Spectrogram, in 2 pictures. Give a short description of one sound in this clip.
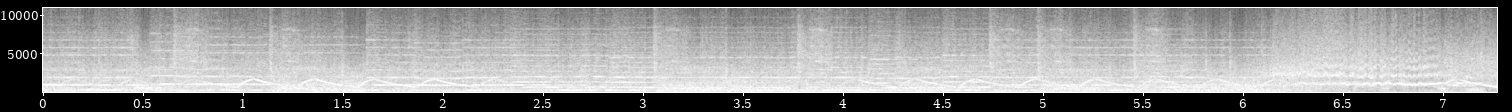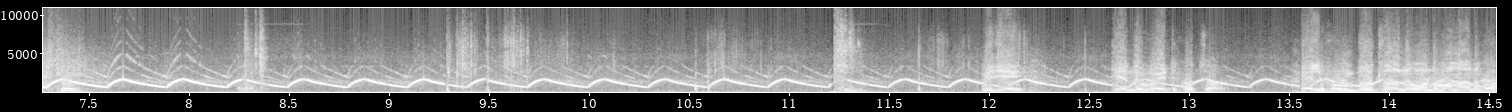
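A police siren wails in a rapid rising and falling whoop.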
